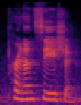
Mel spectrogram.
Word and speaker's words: pronunciation: what they are so even though we have an O P R O It's actually kind of pronounced like a u like an uh uh sound and it's very short pronunciation pronunciation okay you don't need to open your mouth very wide with an O pronunciation no no no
